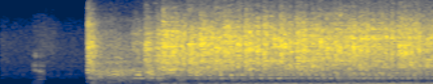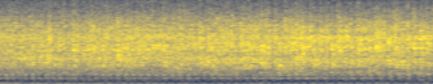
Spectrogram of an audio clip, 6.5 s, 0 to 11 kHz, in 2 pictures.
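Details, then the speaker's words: Freshly reassembled 1970 Buick GS big-block on first start-up: loud, busy idle with an uneven knock about three a second and a rattling noise; oil pressure strong, owner believes not the bottom end, source unknown. "Something ain't right, bud. Something knocking big time. I hear that."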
